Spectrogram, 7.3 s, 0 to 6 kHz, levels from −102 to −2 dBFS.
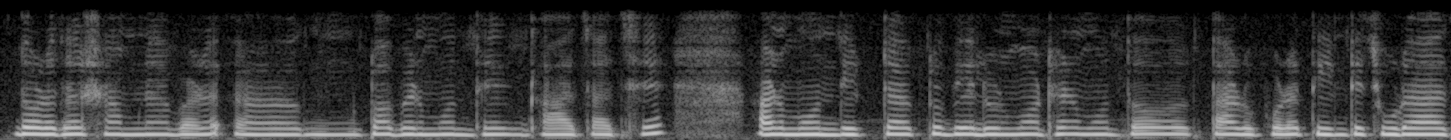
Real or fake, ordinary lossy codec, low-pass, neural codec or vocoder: real; none; 5.4 kHz; none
